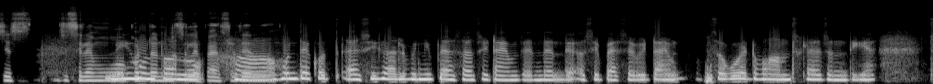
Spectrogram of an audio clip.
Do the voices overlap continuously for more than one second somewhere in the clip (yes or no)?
yes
